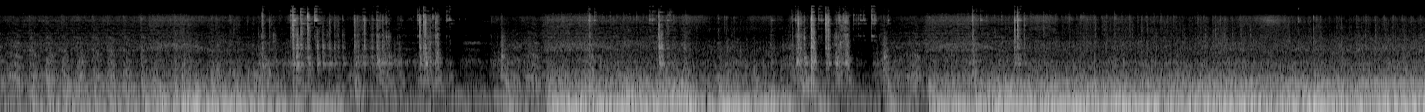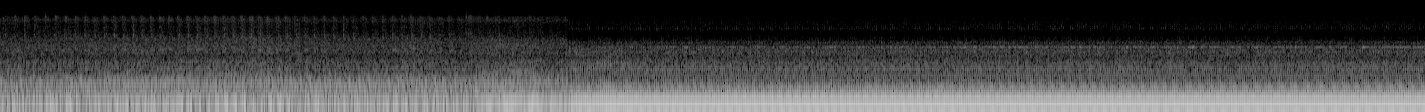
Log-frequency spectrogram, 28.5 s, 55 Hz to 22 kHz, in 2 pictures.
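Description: Cold start of an IZh 2126 Oda's carbureted VAZ engine with the choke pulled: it catches and runs roughly, falters twice, then keeps running and settles into a steady idle. The owner suspects trouble with the ignition or the timing chain, throwing the valve timing slightly off.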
